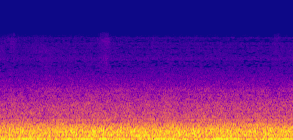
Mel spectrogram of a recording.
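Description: Steady, loud airplane cabin roar fills the space during a flight from Sweden to Germany, a constant broadband engine and air rumble with no breaks.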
